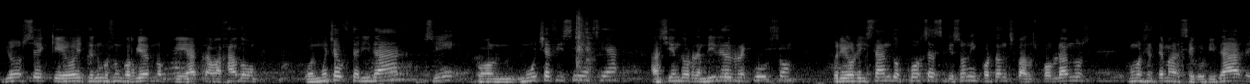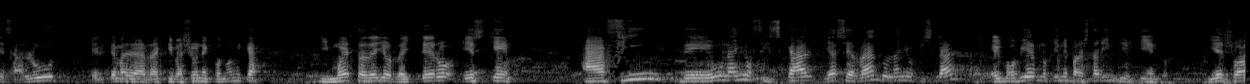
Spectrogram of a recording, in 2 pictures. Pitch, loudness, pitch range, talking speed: 155 Hz, -30 LUFS, 140-170 Hz, 170 wpm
